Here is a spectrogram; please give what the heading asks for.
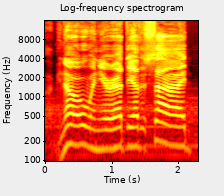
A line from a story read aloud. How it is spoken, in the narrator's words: called Callum, his voice booming through the passageway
